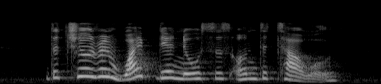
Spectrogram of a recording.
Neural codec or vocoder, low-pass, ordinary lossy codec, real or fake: none; 7.2 kHz; none; real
